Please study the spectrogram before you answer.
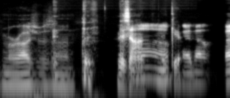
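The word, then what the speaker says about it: Miraj Vizann: I think that was Mirage Vision, if I'm pronouncing it right. That Earth Genasi. That was in the temple below the monastery. The name you're saying is Mirage Vizan.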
